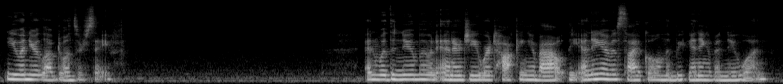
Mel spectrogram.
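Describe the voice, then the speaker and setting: A hoarse woman with a raspy voice, still getting over a cold, calmly reads tarot cards for her viewers. Her delivery stays level, with little rise and fall, and a gravelly edge runs through her speech. Faint background noise sits beneath her reassuring, unhurried phrases. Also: medium pitch. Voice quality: raspy, scratchy throat. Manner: calm and reassuring, speaks in short unhurried phrases. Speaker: tarot card reader. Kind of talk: pick-a-card tarot reading.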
